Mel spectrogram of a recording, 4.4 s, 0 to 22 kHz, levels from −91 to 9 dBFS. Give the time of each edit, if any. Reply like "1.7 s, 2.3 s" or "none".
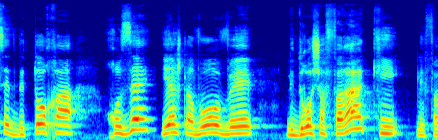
1.5 s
